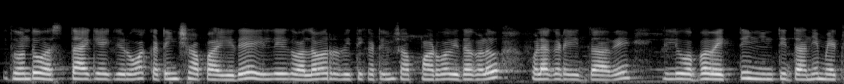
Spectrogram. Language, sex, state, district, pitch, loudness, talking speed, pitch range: Kannada, female, Karnataka, Dharwad, 245 Hz, -15 LUFS, 115 wpm, 235-255 Hz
